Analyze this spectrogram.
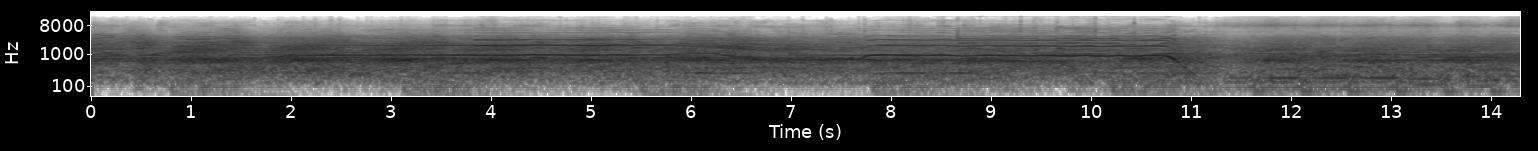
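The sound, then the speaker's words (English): A large crowd in New Hampshire cheers loudly and continuously as vote numbers come in with Bernie Sanders in the lead, with shrill whoops and whistle-like shouts rising over a steady roar; the noise dips briefly near the end before swelling again. “Crowd is loving these numbers.”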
